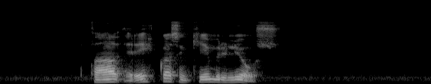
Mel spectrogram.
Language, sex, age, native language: Icelandic, male, 30-39, Icelandic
